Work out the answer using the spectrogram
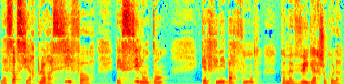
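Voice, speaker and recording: A woman storyteller and radio host reading a children's tale aloud with lively, expressive pacing. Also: a little high, slow pace.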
